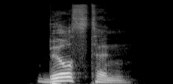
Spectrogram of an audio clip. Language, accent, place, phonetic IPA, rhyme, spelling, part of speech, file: German, Germany, Berlin, [ˈbʏʁstn̩], -ʏʁstn̩, Bürsten, noun, De-Bürsten.ogg
- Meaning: plural of Bürste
